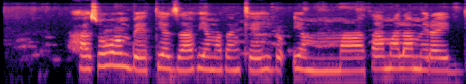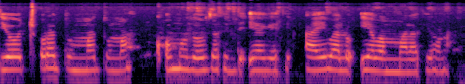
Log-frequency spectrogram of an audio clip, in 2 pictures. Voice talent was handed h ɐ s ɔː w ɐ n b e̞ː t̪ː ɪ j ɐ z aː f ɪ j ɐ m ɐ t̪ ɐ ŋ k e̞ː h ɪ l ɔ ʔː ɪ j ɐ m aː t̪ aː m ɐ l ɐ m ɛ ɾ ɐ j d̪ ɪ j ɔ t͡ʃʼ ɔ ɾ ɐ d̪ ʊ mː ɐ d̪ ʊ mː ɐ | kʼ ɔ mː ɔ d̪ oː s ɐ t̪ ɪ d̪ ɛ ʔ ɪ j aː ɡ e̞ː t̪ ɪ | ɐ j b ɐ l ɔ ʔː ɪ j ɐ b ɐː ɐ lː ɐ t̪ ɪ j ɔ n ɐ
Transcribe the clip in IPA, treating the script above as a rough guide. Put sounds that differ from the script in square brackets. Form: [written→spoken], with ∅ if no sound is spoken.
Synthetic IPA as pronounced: h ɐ s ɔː w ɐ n b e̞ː t̪ː ɪ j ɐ z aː f ɪ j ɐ m ɐ t̪ ɐ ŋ k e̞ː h ɪ l ɔ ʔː ɪ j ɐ m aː t̪ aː m ɐ l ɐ m ɛ ɾ ɐ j d̪ ɪ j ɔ t͡ʃʼ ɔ ɾ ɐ d̪ ʊ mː ɐ d̪ ʊ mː ɐ | kʼ ɔ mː ɔ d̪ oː [s→z] ɐ t̪ ɪ d̪ ɛ ʔ ɪ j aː ɡ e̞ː t̪ ɪ | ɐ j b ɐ l ɔ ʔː ɪ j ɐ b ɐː ɐ [lː→l] ɐ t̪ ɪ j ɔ n ɐ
